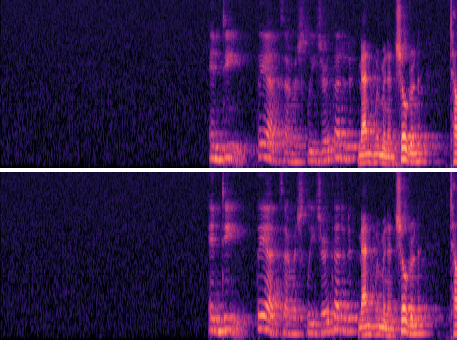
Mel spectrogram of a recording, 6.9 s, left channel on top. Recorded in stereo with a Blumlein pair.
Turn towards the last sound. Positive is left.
turn(degrees=5)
